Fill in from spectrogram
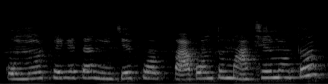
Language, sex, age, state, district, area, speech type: Bengali, female, 18-30, West Bengal, Birbhum, urban, spontaneous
